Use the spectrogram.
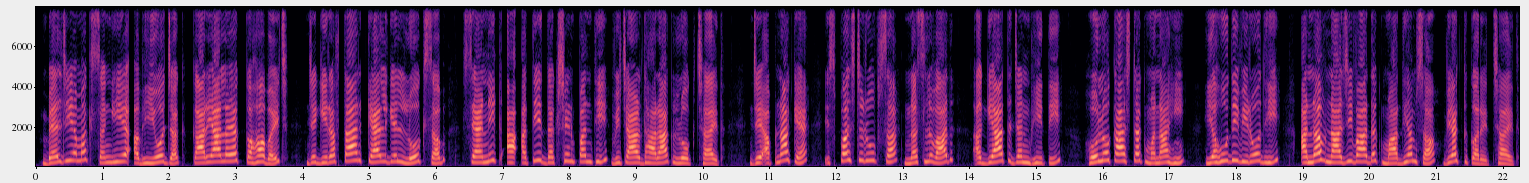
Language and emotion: Maithili, neutral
